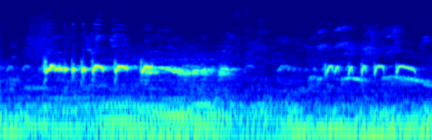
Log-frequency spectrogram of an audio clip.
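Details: Zebra dove lure call for drawing in others of its kind: a short run of rolling coos, then softer trailing notes, over a steady low rumbling background.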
